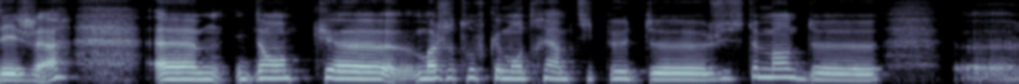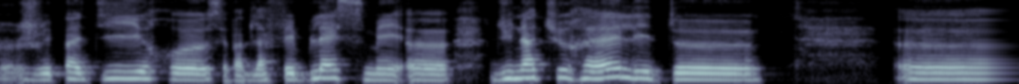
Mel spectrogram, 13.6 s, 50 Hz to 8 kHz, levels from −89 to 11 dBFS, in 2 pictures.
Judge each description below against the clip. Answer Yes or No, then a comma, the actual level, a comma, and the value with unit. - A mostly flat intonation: No, average, 3.2 semitones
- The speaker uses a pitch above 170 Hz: Yes, medium, 185 Hz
